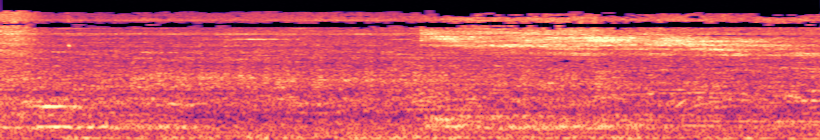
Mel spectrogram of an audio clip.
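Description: Funfair ambience: loud music from the rides with a heavy bass, over crowd noise. About halfway through a high hiss or screech sets in and carries on to the end.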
